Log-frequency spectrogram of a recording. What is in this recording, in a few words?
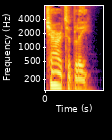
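"charitably", British English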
